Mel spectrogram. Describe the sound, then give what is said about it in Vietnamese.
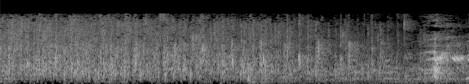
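Audience applause welcoming a Buddhist nun to the stage before a dharma talk: a steady wash, dense and continuous, with many hands clapping at once for several seconds at a fairly loud level. “Mình cho một tràng pháo tay cho lên sư cô.”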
